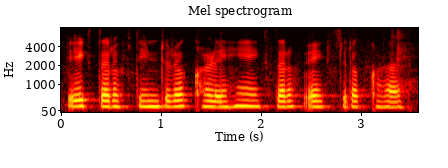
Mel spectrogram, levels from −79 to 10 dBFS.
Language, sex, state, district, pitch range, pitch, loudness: Hindi, female, Madhya Pradesh, Bhopal, 195-210 Hz, 205 Hz, -18 LUFS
